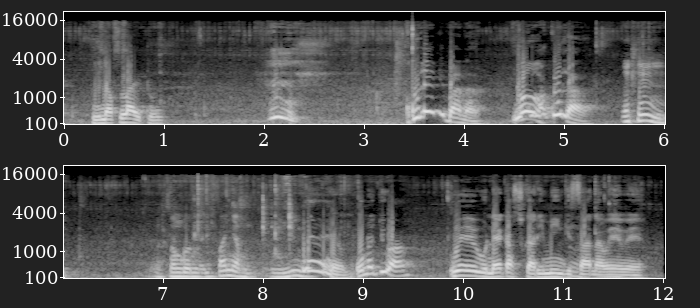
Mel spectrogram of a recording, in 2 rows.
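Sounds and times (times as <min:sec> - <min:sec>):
man talking: 0:00.3 - 0:01.1, 0:03.4 - 0:06.1, 0:06.8 - 0:12.0.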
